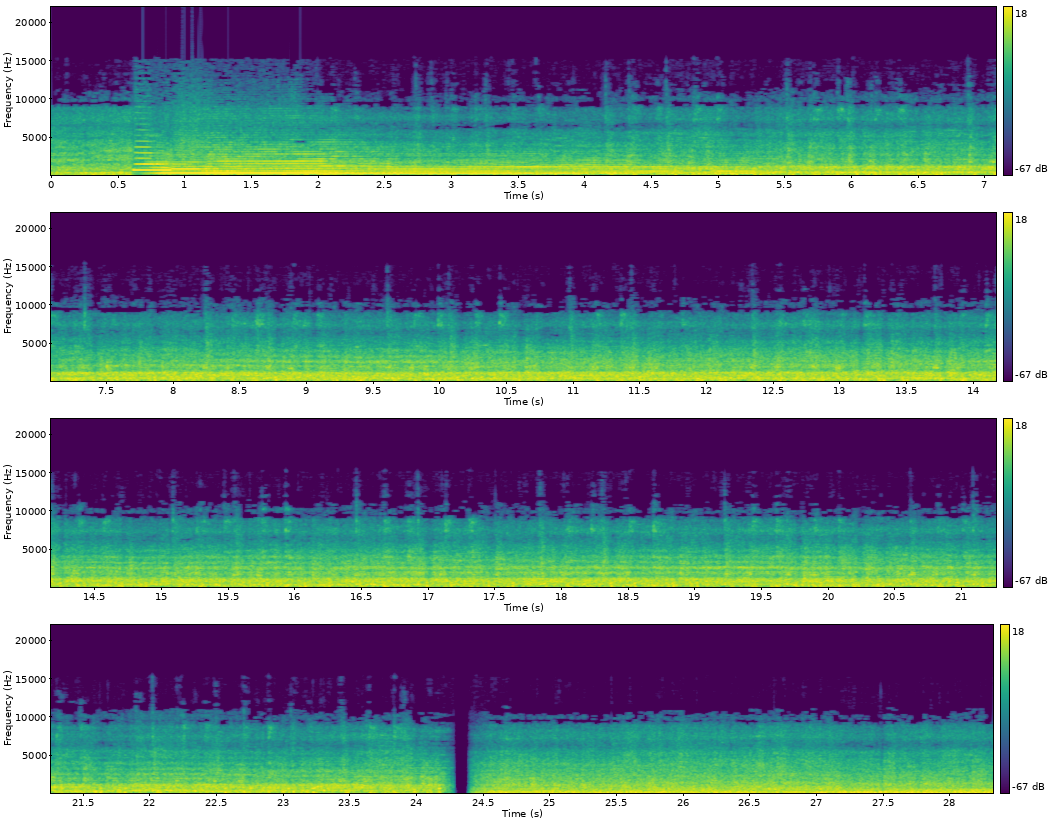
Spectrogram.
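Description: An Indian Railways electric locomotive sounds its horn in one long blast about a second in, the loudest sound here. Its coaches then pass close by with a steady, loud running noise of wheels on rail. Near the end the sound breaks off for an instant and train noise picks up again.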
